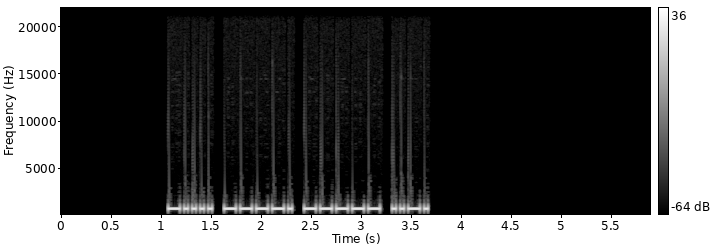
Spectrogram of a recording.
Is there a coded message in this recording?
Yes: Morse code from 1.1 to 3.7 s, heard as a keyed tone, about 30 wpm, 700 Hz. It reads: 690F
